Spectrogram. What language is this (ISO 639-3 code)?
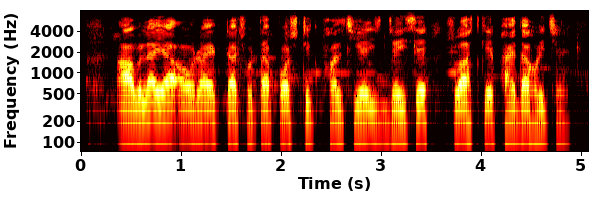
mai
